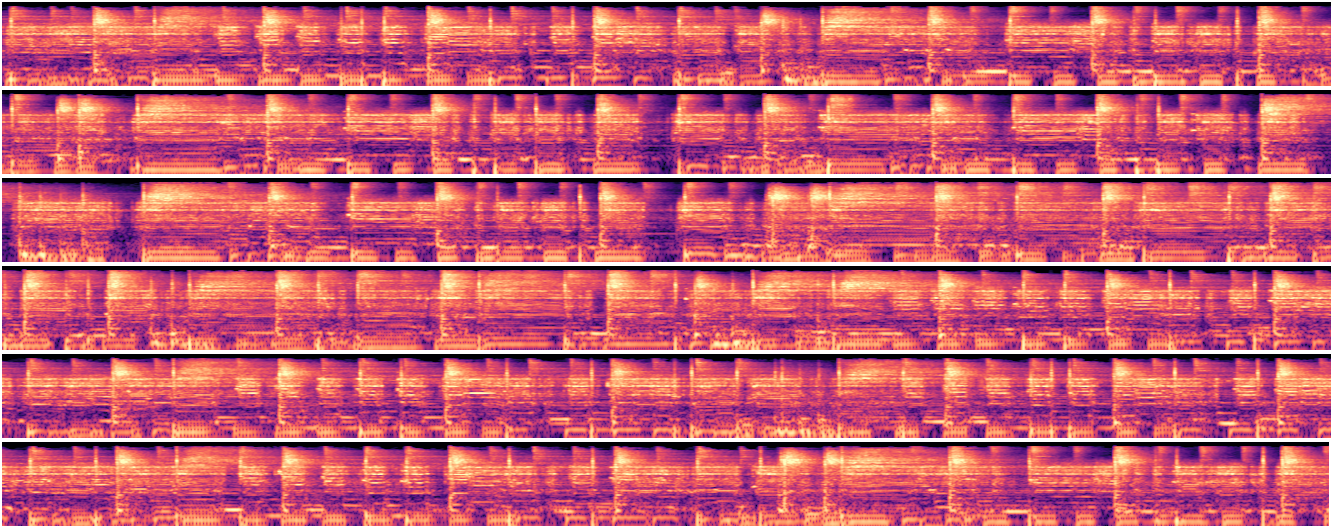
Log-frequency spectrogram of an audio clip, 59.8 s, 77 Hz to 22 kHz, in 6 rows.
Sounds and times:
Bass guitar: 0.0 - 59.7
Strum: 0.0 - 59.7.

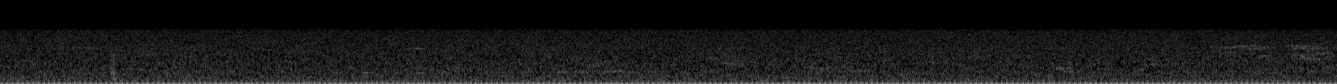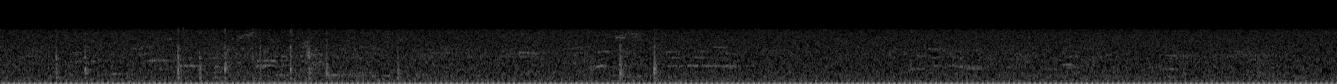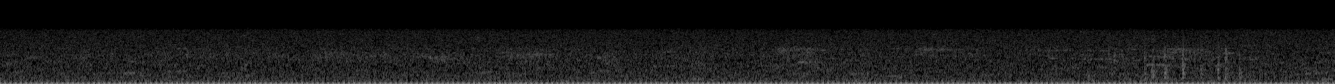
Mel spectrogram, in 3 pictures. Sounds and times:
Outside, rural or natural: 0.0 - 40.0
Speech: 0.1 - 40.0.

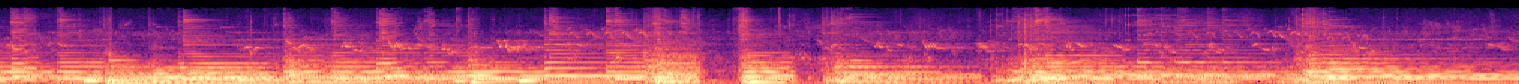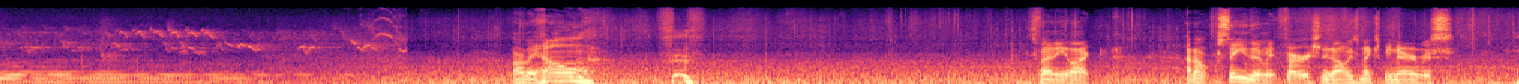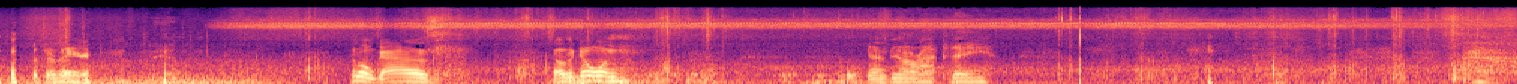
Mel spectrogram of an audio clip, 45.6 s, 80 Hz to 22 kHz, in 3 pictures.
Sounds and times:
Speech: 20.3 - 21.3, 25.5 - 26.2, 27.0 - 29.8, 30.7 - 31.3, 33.9 - 34.9, 35.9 - 36.8, 39.0 - 40.4.

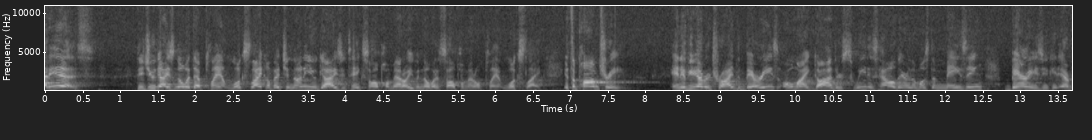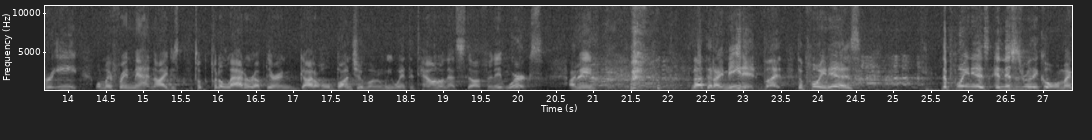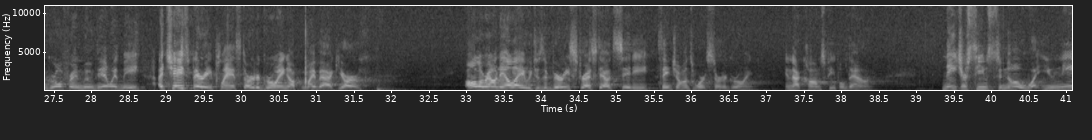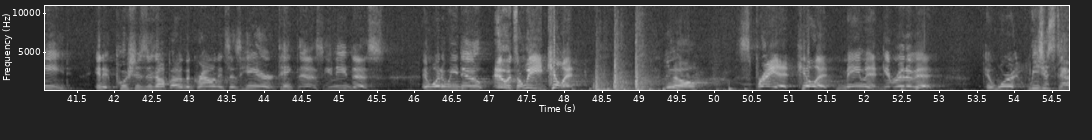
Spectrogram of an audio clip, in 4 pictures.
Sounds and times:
Speech: 0.0 - 7.8, 8.4 - 21.2, 22.3 - 24.6, 25.6 - 31.8, 33.0 - 38.5, 39.4 - 48.2, 49.4 - 54.7.

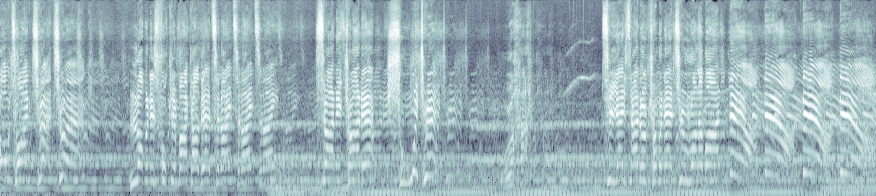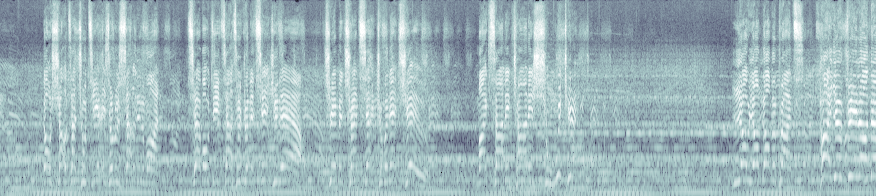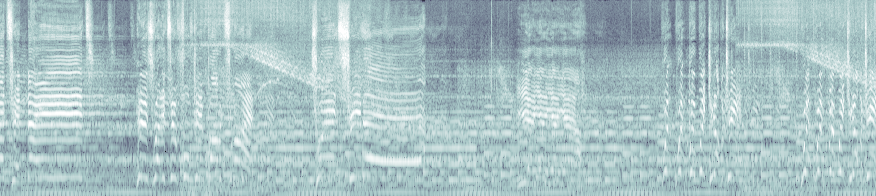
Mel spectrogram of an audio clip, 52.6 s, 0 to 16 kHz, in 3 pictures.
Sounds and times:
Speech: 0.0 - 2.0, 2.6 - 9.2, 10.0 - 10.7, 12.0 - 17.6, 18.4 - 26.2, 27.1 - 29.4, 32.2 - 37.1, 37.8 - 40.2, 41.3 - 43.7, 45.4 - 46.8, 48.3 - 50.3, 51.0 - 52.5
Music: 0.0 - 52.5.

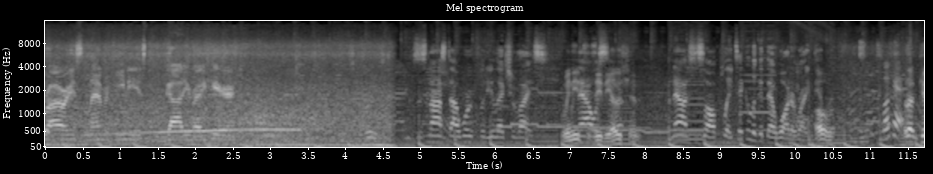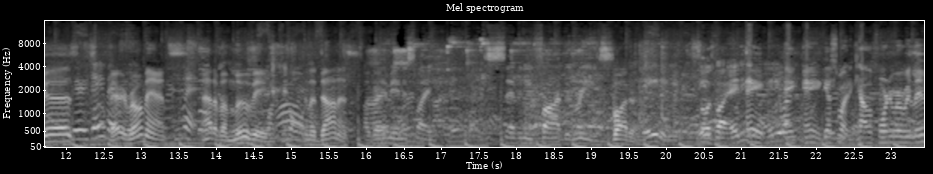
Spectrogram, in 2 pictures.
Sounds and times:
Speech: 0.0 - 2.7, 4.0 - 23.4
Music: 0.0 - 23.4.

